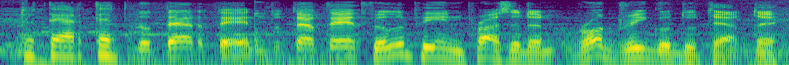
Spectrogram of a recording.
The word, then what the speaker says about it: Duterte: IC in the hag pronouncing former president Rodrigo Roa du's surname as duur Mr duur Mr DS Mr du rather than the Spanish Filipino way which Filipinos do which is du du Philippine president Rodrigo duterte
